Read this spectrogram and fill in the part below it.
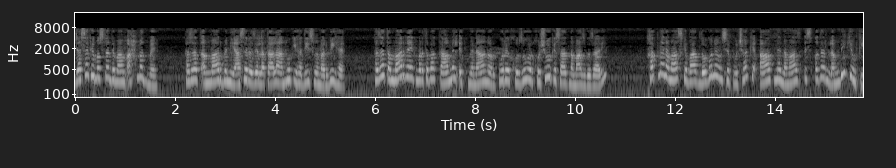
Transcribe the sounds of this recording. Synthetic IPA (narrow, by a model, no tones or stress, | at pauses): d͡ʒɛːsakemʊsləmd̪ɪmaːmɐhməd̪mẽ | hɐzɾət̪ɐmːaːɾbɪnjaːsɪɾːɐzijəlːat̪aːlaɐnɦũkiɦɐd̪iːsmẽmɐɾbiɦɛː | hɐzɾət̪ɐmːaːɾneeːkmɐɾt̪əbakaːmɪlʔɪt̪mɪnaːnɔːɾpuːɾexʊzuɔːɾxʊʃukesaːt̪ʰnɐmaːzɡʊzaːɾiː | xɐt̪menɐmaːzkebaːd̪loːɡõneʊnsepuːt͡ʃʰakeʔaːpnenɐmaːzɪsqɐd̪əɾlɐ̃mbikjũːkiː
